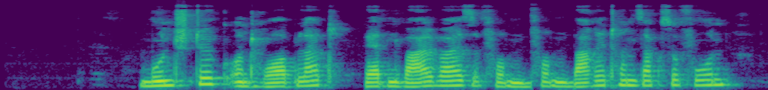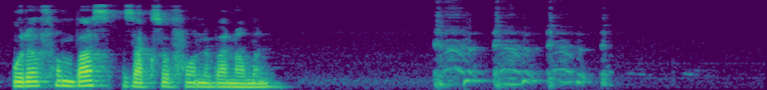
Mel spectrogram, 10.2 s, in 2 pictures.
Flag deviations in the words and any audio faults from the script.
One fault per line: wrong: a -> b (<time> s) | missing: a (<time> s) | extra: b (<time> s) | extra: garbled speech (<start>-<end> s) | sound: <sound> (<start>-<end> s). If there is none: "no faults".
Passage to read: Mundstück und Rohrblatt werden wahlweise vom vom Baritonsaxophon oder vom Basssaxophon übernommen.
sound: cough (8.0-9.2 s)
